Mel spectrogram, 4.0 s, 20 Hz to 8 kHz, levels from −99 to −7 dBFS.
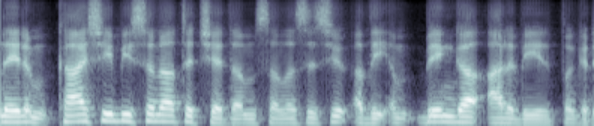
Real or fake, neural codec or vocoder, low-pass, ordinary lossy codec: fake; codec, 16 kHz, 0.2 kbps, FocalCodec; none; none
